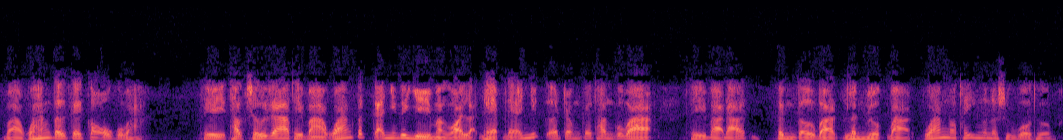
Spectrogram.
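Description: A man's voice: mid-range voice, lively intonation, fairly quick, husky, no echo. A man giving a Buddhist sermon to monks, explaining in a folksy way and repeating his words as he goes. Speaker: Buddhist teacher. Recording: tinny phone-like, dry.

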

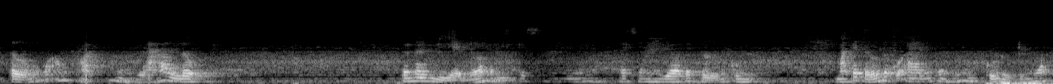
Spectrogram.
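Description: An older monk giving a folksy, chatty dharma talk full of rhetorical questions. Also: male voice, medium pitch. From Vietnam. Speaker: Buddhist monk teacher. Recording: echoey, tinny phone-like sound with faint noise.

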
